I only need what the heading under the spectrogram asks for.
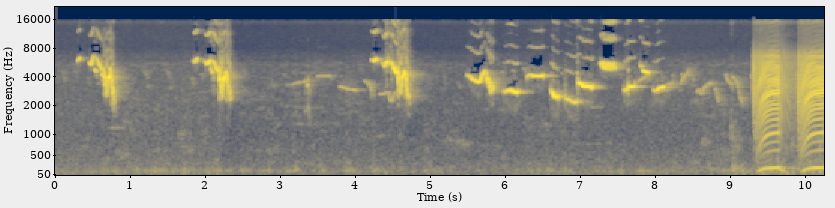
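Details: Oriental magpie-robin lure song, sung with full emotion to stir other birds into singing: three rasping high bursts spaced about two seconds apart, a quick chain of sweet slurred whistles, then two loud, deep harmonic cries at the end.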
